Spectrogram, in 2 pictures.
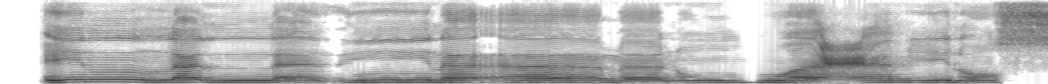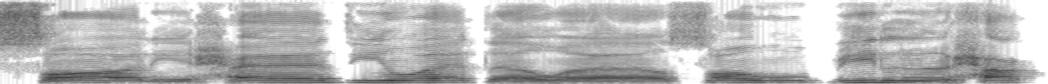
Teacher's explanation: kalau berhenti di haqnya berarti qofnya ditahan dulu, enggak langsung dipantulkan.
